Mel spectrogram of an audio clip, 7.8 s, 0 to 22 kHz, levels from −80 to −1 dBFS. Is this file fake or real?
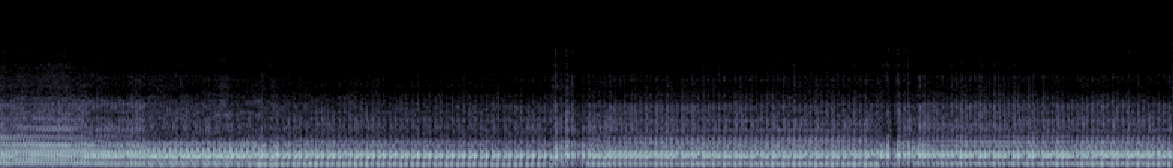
fake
